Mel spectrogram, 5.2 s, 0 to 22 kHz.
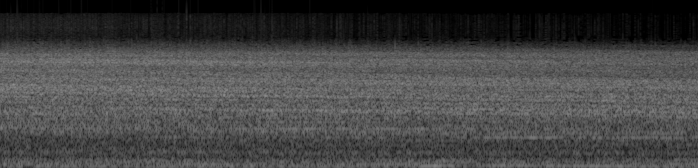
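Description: Loud steady rush of air over a low engine rumble, easing slightly toward the end: a 2006 Mustang GT's 4.6-litre V8 with Flowmaster axle-back exhaust running on a chassis dyno.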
